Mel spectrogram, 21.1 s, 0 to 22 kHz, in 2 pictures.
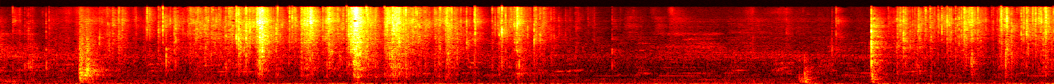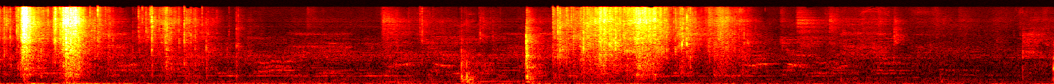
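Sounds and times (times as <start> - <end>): cards rustling in hand: 0.2 - 5.8, 8.8 - 13.0, 16.0 - 18.1.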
